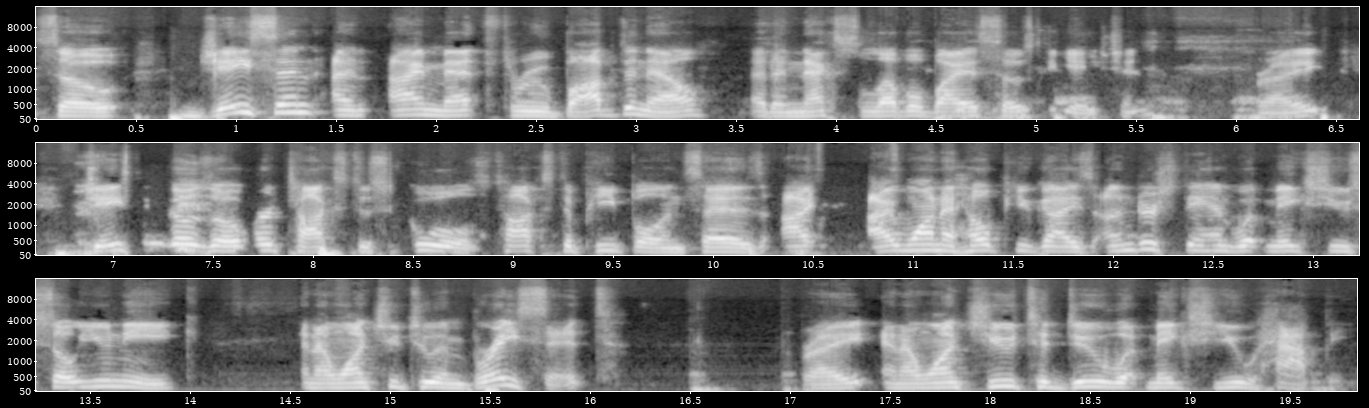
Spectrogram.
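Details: Adult male speaker; typical speech.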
